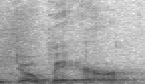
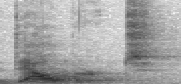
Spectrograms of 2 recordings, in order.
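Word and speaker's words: Daubert: and pronounced Bert okay the French would be doar but the dalbert as the Americans say the dalbert decision the dalbert decision um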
